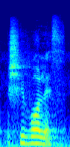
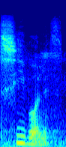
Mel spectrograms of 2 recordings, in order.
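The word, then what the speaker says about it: shibboleth: were crossing the river they would request to pronounce the word shivoleth they could not pronounce it like that and they pronounced it siboleth at that point the bible described a huge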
